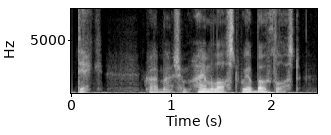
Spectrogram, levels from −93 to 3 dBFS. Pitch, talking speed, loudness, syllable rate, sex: 110 Hz, 245 wpm, -17 LUFS, 6.9 syllables/s, male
